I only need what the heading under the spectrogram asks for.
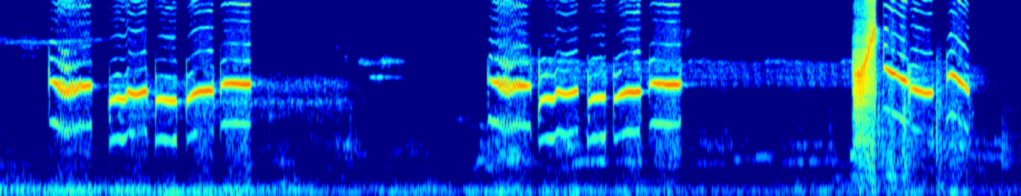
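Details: Cream-vented bulbul singing gacor-style with ngeriwik variations: two matching runs of five bright whistled notes, each slurred and stepping slightly upward, then a sharp chip followed by descending whistles.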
